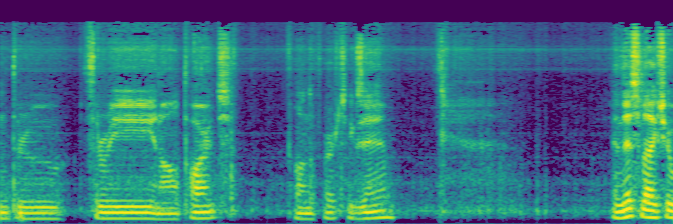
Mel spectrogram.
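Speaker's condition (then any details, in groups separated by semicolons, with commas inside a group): No condition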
